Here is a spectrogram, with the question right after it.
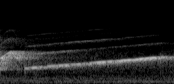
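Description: An ambulance siren coming up the road wails as one continuous tone, its pitch sliding steadily upward as it draws nearer, loud and clear with no voices over it.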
